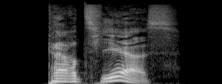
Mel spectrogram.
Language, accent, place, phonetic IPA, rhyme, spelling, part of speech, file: German, Germany, Berlin, [tɛʁˈt͡si̯ɛːɐ̯s], -ɛːɐ̯s, Tertiärs, noun, De-Tertiärs.ogg
- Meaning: genitive singular of Tertiär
